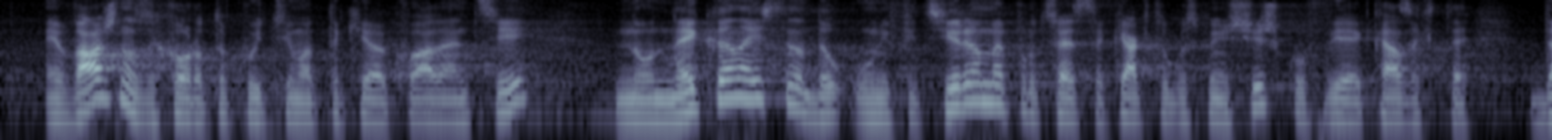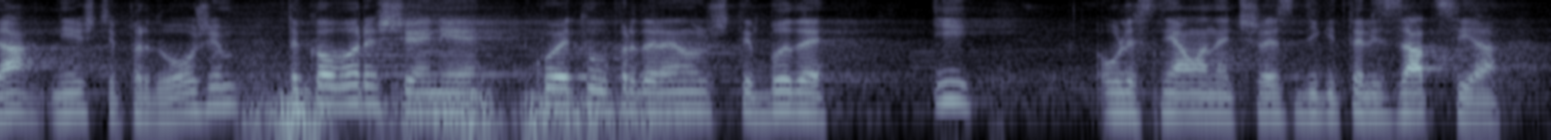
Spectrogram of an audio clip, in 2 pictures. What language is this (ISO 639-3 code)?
bul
